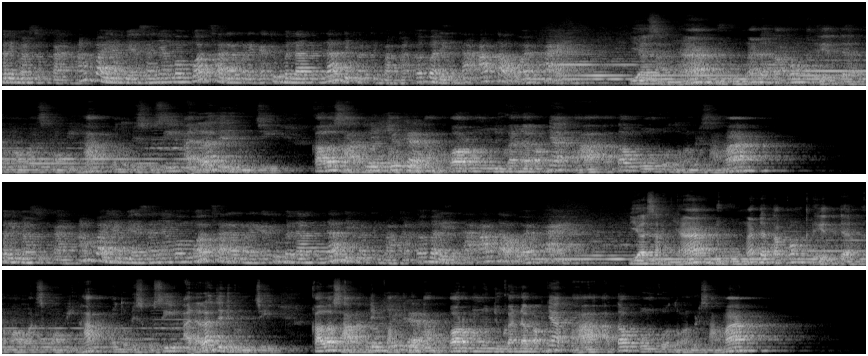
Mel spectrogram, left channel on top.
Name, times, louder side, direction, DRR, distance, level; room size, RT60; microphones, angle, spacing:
voice 1, 0.0-5.7 12.3-13.0, left 1 dB, 75° left, -6 dB, 0.5 m, -23 dB
sound 1, 3.4-10.5, left 2 dB, 25° left, 0.5 m, -29 dB
voice 2, 6.3-16.1, right 2 dB, 45° right, 1 dB, 0.5 m, -23 dB
3.4 x 2.3 x 2.9 m, 1.1 s
head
